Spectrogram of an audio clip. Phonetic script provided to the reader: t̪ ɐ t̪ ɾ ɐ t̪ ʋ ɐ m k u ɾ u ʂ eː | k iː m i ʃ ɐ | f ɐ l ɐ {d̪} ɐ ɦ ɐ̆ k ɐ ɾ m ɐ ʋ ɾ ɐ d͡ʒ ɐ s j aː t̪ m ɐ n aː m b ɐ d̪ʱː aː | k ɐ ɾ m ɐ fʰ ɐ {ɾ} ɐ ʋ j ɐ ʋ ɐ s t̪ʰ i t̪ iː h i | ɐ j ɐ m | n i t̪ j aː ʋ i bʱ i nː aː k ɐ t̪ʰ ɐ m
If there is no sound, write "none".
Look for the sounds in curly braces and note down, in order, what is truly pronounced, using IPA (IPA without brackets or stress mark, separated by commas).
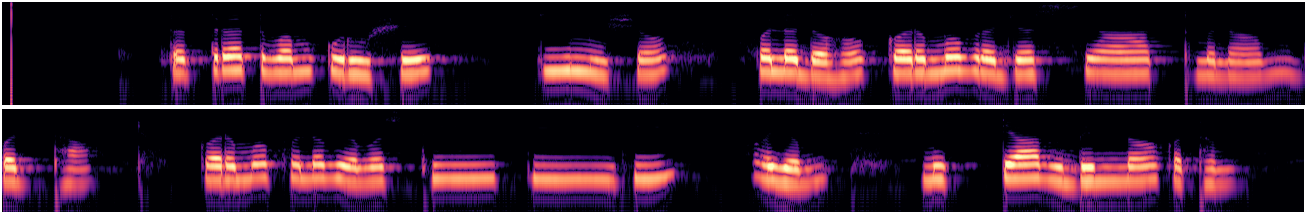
d̪, l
